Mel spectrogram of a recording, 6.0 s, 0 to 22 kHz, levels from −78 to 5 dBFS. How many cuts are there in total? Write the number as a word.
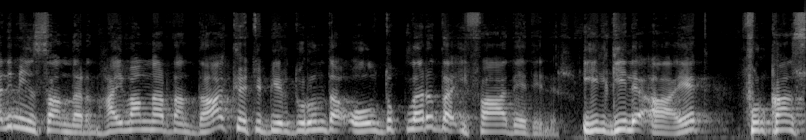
zero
